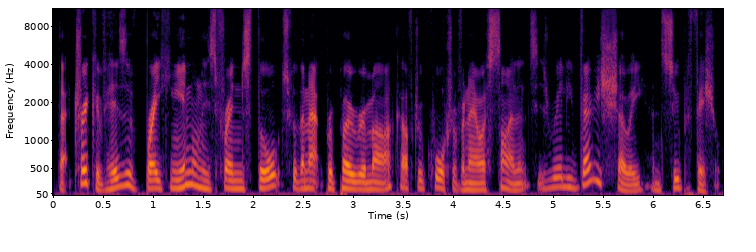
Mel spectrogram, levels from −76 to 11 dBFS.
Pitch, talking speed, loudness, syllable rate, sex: 145 Hz, 250 wpm, -20 LUFS, 6.4 syllables/s, male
